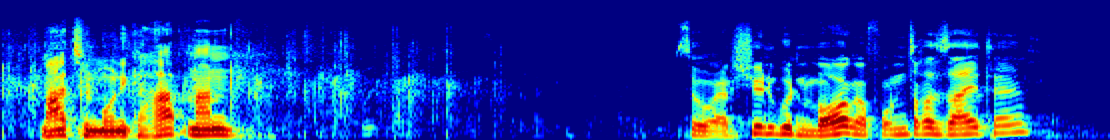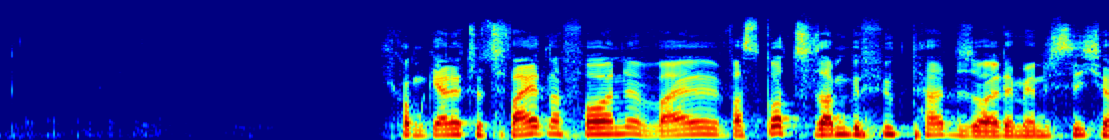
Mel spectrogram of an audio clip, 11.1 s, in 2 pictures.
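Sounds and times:
audience clapping: 0.0 - 3.2
speech: 0.2 - 1.4, 3.4 - 5.3, 7.5 - 11.0.

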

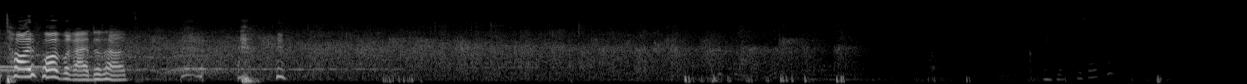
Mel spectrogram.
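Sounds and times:
audience applause: 0.0 - 8.6
murmuring voices: 0.0 - 8.6
speech: 0.1 - 1.4
laughter: 1.1 - 5.8, 6.5 - 8.4.

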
